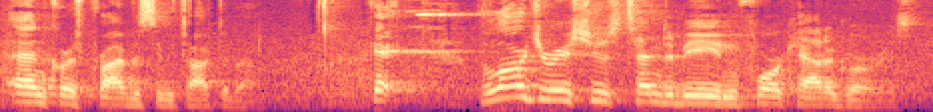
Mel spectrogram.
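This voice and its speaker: A man's voice: fairly high pitch, big pitch swings, fast, darkish tone. A man giving an explanatory lecture to students, conversational, posing questions and answering them himself. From Guyana, emigrated to Canada. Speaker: lecturer, academic researcher. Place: lecture room, talk to students. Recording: clearly noisy live lecture recording.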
